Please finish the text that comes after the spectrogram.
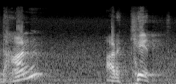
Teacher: ক্ষেত সেখানে ত বলে শেষ হচ্ছে অর্থাৎ সেখানে আর কোন স্বরধ্বনি আসছে না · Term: রুদ্ধদল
